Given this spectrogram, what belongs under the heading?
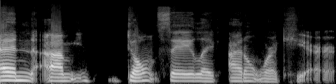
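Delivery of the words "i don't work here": condescending, talking-down tone, quieter. Showing how not to answer someone asking to return an item: condescending. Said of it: "it sounds like very kind of condescending when you say it that way".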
